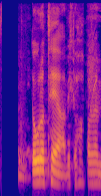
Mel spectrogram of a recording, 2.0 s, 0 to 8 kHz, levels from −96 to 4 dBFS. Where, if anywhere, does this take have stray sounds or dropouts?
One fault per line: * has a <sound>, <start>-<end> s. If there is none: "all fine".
all fine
